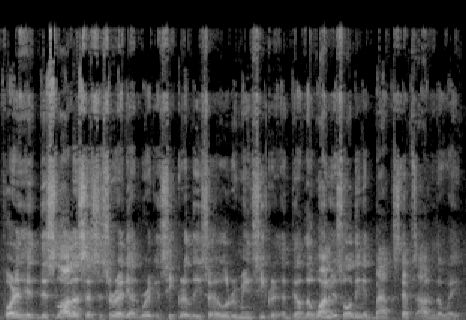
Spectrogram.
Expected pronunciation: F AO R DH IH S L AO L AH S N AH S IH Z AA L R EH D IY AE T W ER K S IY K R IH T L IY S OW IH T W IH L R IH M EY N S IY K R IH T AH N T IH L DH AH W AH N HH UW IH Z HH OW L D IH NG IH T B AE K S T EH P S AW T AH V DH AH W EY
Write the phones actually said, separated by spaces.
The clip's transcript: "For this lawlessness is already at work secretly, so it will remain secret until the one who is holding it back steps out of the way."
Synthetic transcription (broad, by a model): F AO R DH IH S L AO L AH S AH S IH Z AA L R EH D IY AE T W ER K S IY K R IH T L IY S OW IH T W IH L R IH M EY N S IY K R IH T AH N T IH L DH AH W AH N HH UW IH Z HH OW L D IH NG IH T B AE K S T EH P S AW T AH V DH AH W EY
